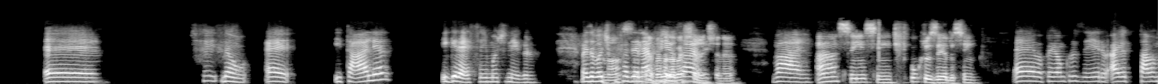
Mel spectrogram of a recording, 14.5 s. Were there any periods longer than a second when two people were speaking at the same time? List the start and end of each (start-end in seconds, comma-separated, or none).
7.5-8.9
